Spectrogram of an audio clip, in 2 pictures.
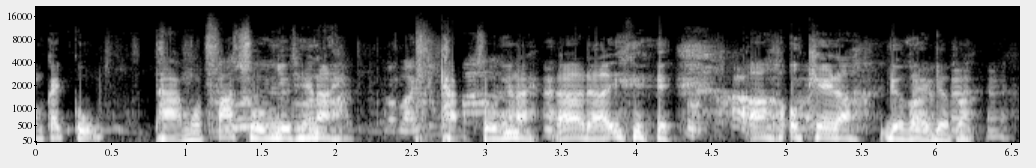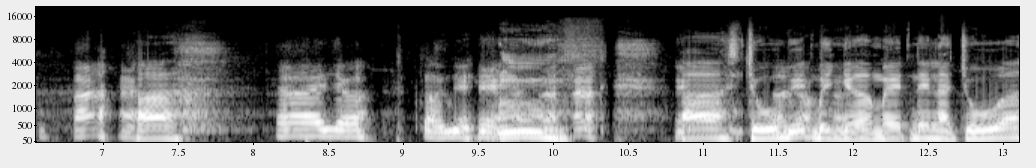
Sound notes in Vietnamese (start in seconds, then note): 7.5 tiếng cười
